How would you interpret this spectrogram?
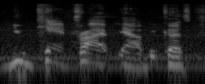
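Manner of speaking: ordinary delivery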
